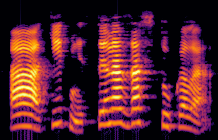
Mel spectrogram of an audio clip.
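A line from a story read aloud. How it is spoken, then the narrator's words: Joyful. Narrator (Russian): радостно говорит Битти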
